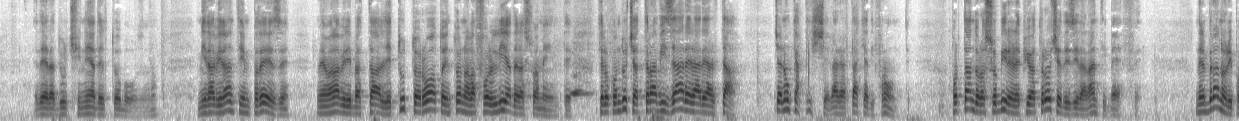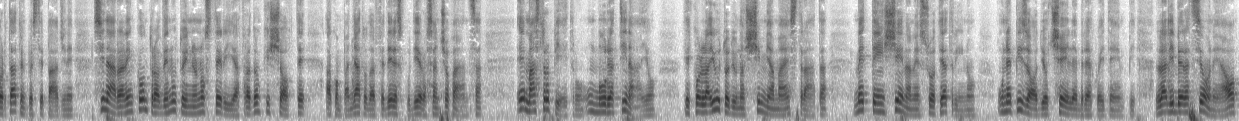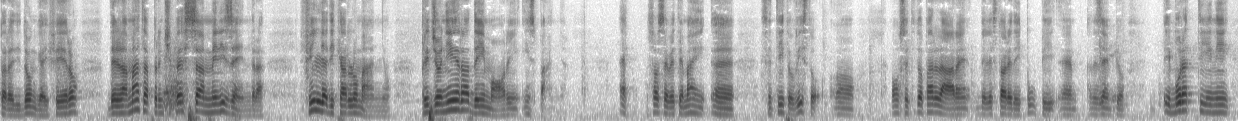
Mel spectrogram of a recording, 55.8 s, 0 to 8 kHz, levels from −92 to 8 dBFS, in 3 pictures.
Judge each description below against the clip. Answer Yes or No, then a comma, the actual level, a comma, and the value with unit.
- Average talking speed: Yes, average, 140 wpm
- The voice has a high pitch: No, medium, 140 Hz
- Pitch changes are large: Yes, wide, 6.6 semitones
